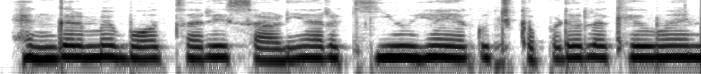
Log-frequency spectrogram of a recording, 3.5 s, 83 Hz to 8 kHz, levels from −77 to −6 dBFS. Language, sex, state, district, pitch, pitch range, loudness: Hindi, female, Jharkhand, Deoghar, 230 Hz, 220-235 Hz, -12 LUFS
